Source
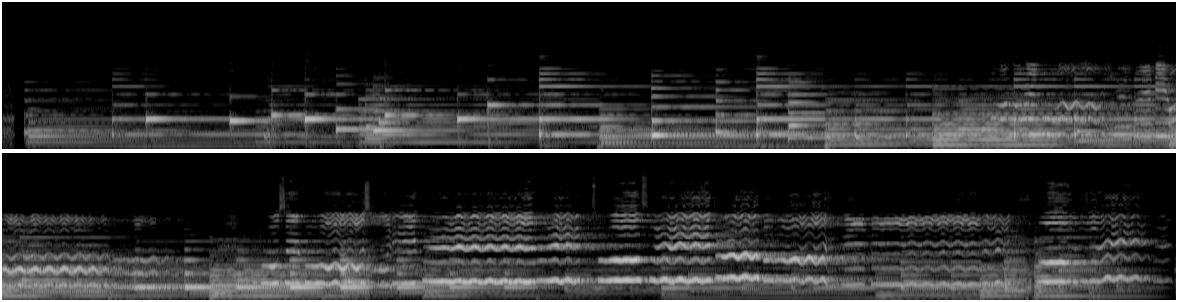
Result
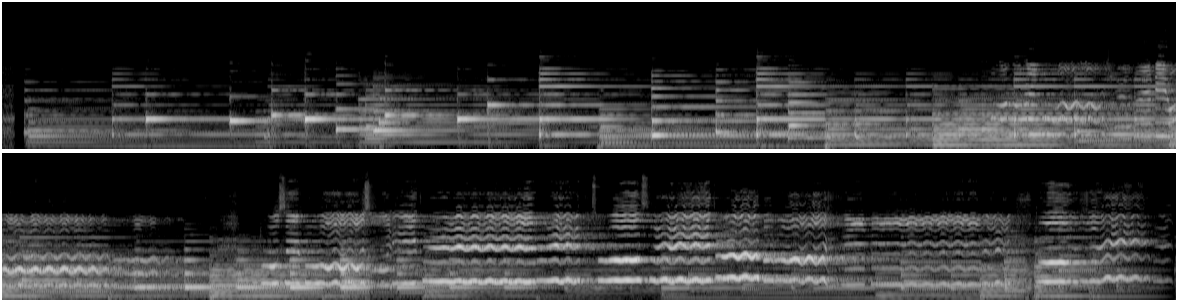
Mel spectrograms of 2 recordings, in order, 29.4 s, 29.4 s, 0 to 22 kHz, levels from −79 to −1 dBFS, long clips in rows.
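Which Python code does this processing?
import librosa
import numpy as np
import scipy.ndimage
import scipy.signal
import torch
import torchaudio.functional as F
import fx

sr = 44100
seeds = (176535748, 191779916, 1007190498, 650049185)

y = fx.peak_eq(x, sr, hz=240.0, db=-6.5, octaves=2.0)
y = y * librosa.db_to_amplitude(7.0)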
